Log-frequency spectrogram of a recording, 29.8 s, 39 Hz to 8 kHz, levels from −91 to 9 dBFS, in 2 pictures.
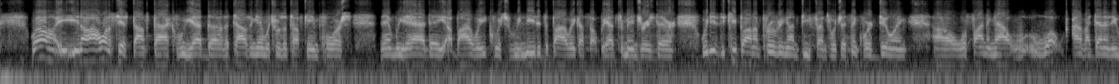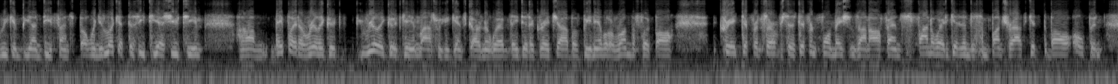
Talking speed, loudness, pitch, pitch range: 245 wpm, -26 LUFS, 130 Hz, 125-130 Hz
